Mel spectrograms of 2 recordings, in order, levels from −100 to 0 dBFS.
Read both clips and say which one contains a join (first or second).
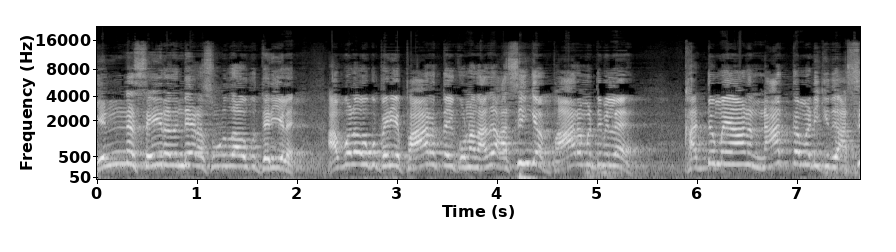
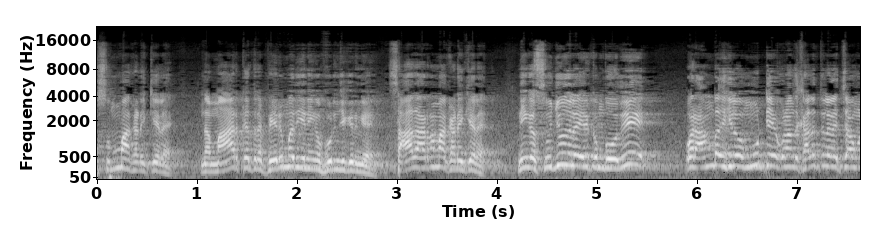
second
